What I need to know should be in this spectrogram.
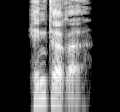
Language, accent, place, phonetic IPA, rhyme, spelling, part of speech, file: German, Germany, Berlin, [ˈhɪntəʁə], -ɪntəʁə, hintere, adjective, De-hintere.ogg
- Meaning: inflection of hinterer: 1. strong/mixed nominative/accusative feminine singular 2. strong nominative/accusative plural 3. weak nominative all-gender singular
